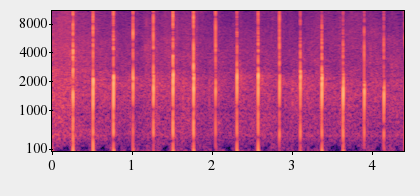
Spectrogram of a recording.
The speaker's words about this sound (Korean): 우리 우리 사신 주님께 우리 영광의 박수 한번 같이 드리도록 하겠습니다. 감사의 박수 드리겠습니다.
